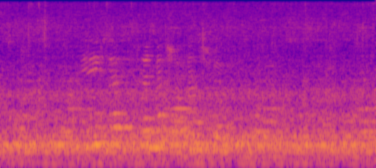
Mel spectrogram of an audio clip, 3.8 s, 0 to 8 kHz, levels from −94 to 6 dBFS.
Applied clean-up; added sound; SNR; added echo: none; Engine; -5 dB; reverberation time 1.1 s.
